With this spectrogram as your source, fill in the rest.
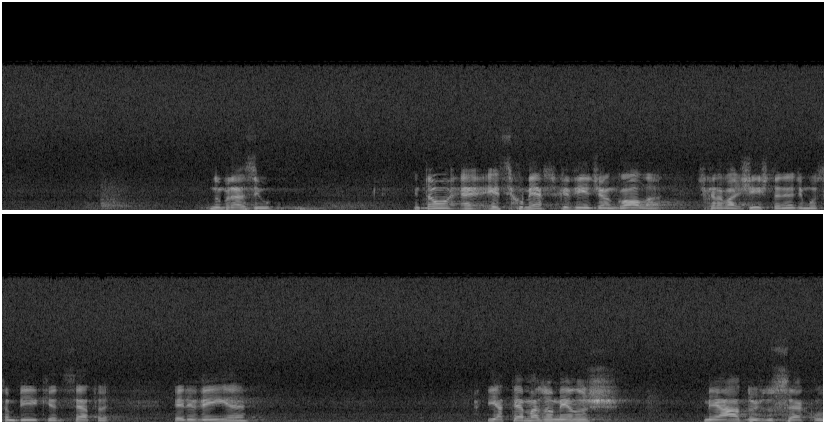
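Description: An older man talks calmly through a microphone.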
